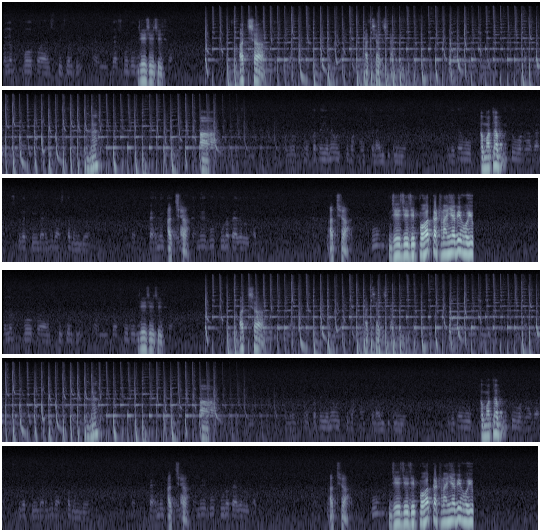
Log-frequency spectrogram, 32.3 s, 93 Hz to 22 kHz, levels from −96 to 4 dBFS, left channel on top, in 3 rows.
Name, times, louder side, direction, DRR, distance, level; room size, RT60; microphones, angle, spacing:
voice 1, 0.0-3.4 4.5-5.9 6.4-9.8 10.2-12.7 14.0-14.4 14.7-16.0 16.4-18.9 19.6-23.3 24.1-26.6 27.7-28.2 28.9-29.9, left 2 dB, 55° left, 3.6 m, -61 dB
voice 2, 2.7-3.2 4.7-5.2 7.5-7.6 12.4-12.7 14.7-15.0 20.3-20.8 25.1-25.2 28.1-28.4 29.3-30.9, left 4 dB, 30° left, 0.5 m, -30 dB
sound 1, 4.0-16.2, equal, ahead, 1.0 m, -44 dB
Piano, 8.9-16.8, right 3 dB, 70° right, 2.4 m, -59 dB
head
